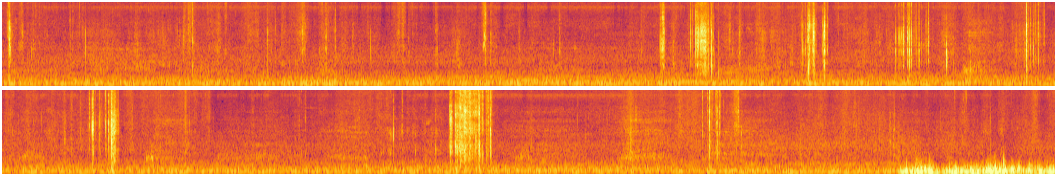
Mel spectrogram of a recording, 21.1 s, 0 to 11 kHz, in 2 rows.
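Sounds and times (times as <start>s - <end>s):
fabric tearing by hand: 6.5s - 12.3s, 14.9s - 15.5s.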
